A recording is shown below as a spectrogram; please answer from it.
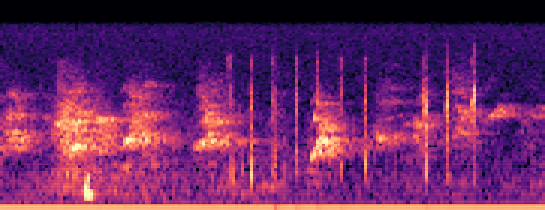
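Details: Yorkshire terrier and chow dogs together; a few soft short barks and whimpers are followed by a quick run of sharp clicking taps, while a person urges them on in Arabic.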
